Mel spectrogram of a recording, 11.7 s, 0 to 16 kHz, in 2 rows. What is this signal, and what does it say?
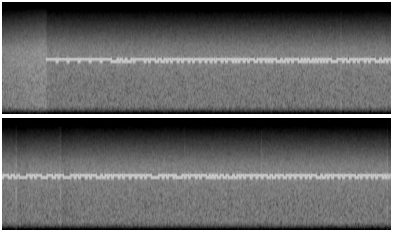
RTTY (45.45 baud, 170 Hz shift), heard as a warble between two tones, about 2200 Hz centre. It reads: 81606 44692 85905 15348 17001 …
